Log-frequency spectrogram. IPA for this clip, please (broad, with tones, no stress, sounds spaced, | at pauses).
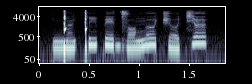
ŋ͡ǃ ə̃˩˧ ǃ i˧ p e˧ d͡z ɔ˩˧ ŋ ɤ˥ t͡ʃ ɤ˩ t͡ɕ ə˥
